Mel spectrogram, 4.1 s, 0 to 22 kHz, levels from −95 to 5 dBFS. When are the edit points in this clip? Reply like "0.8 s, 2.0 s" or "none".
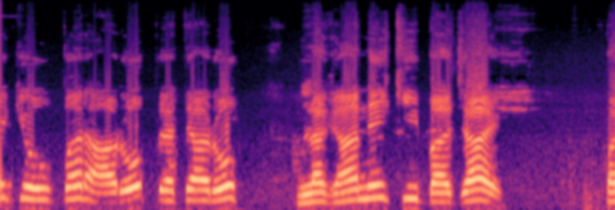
none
